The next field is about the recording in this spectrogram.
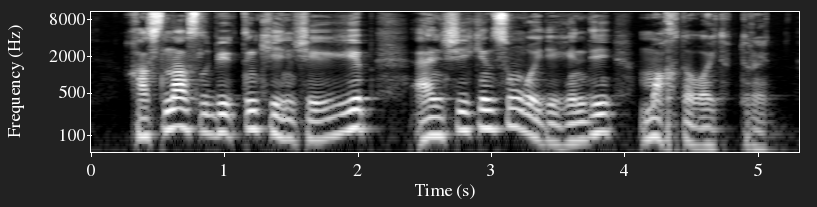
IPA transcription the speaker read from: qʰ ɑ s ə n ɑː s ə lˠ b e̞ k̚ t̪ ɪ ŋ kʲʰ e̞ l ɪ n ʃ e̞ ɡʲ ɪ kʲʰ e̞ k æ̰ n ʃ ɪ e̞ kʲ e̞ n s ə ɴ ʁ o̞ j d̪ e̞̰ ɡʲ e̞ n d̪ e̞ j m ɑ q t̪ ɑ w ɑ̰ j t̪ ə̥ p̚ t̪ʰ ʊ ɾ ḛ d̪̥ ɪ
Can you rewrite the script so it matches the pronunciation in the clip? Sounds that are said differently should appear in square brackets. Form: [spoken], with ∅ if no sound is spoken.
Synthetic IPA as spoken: qʰ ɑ s ə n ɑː s ə lˠ b e̞ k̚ t̪ ɪ ŋ kʲʰ e̞ l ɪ n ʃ e̞ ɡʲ ɪ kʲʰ e̞ [p] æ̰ n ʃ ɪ e̞ kʲ e̞ n s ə ɴ ʁ o̞ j d̪ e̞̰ ɡʲ e̞ n d̪ e̞ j m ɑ q t̪ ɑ w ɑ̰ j t̪ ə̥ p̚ t̪ʰ ʊ ɾ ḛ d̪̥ ɪ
